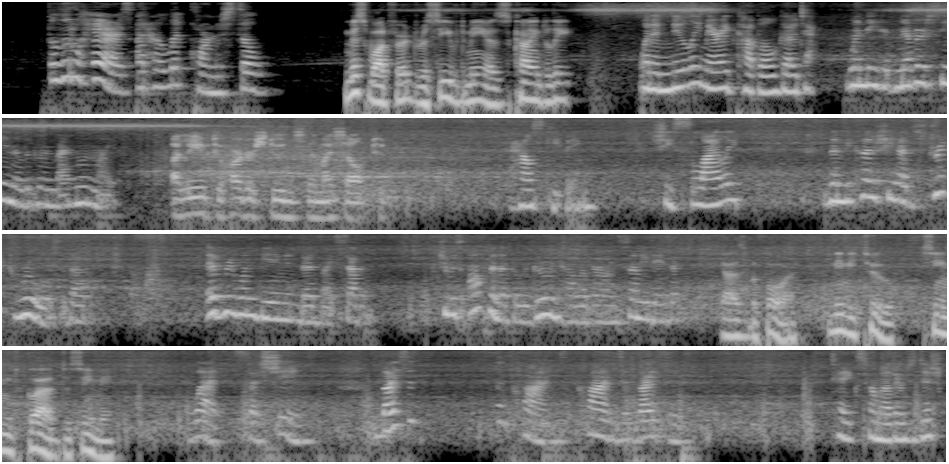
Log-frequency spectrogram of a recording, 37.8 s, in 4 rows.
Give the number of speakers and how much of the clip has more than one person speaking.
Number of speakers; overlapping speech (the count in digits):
5, no overlap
